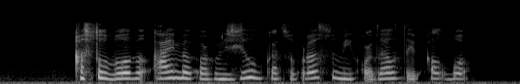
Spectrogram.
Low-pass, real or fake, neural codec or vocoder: 7.2 kHz; fake; autoencoder, 22.05 kHz, a latent of 192 numbers a frame, VITS, trained on many speakers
